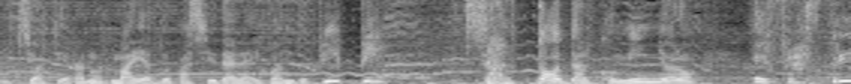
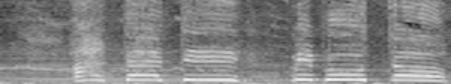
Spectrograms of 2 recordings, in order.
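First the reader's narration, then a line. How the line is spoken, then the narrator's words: Shrieking. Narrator (Italian): strillò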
